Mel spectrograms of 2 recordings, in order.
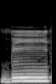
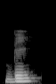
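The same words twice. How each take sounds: First: The vowel is drawn out to double length. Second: The vowel is held very briefly. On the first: "ज़ेर को लंबा करेंगे" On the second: "ये शॉर्ट आवाज़ है"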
